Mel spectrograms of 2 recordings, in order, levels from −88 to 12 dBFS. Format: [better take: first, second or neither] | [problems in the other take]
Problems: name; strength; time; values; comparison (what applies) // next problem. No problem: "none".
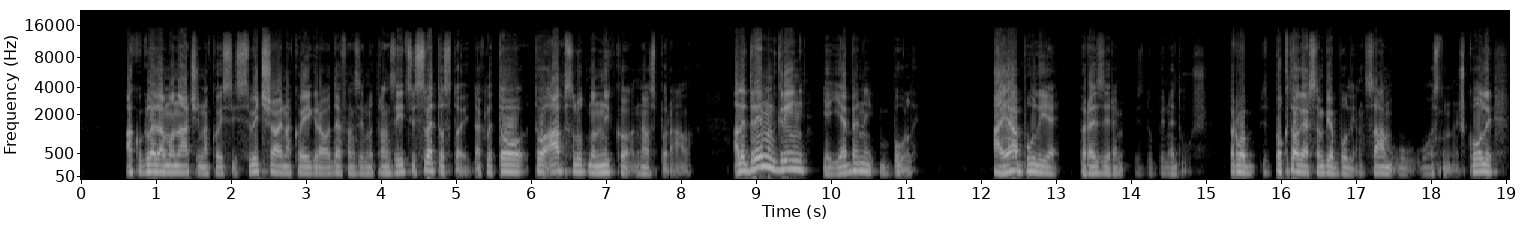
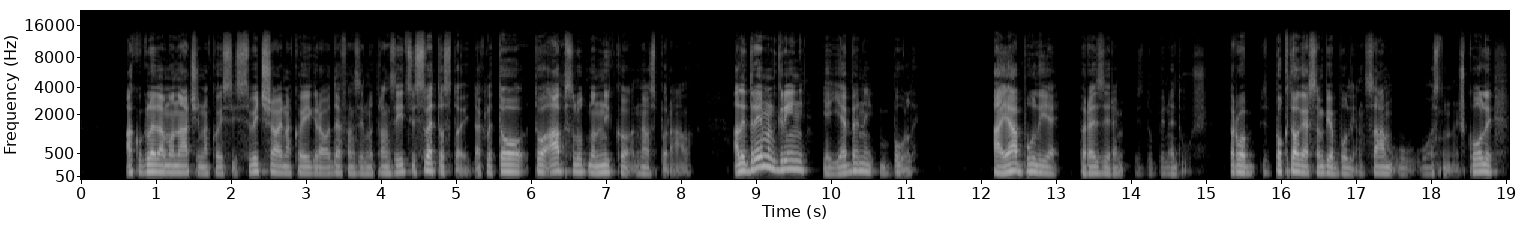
second | distortion; slight; 2% of the sound clipped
